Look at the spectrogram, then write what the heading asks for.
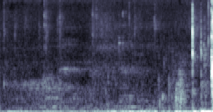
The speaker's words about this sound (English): What are you typing in?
